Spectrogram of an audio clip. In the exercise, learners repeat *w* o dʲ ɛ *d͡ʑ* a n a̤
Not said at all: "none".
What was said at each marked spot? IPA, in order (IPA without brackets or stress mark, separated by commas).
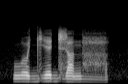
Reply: w, d͡ʑ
